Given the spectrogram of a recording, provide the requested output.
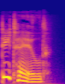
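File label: "detailed", British English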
